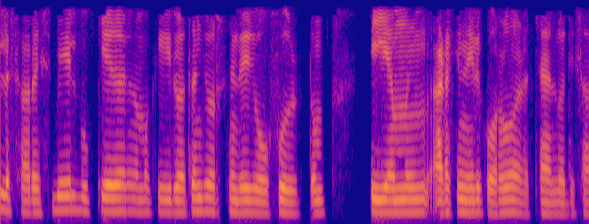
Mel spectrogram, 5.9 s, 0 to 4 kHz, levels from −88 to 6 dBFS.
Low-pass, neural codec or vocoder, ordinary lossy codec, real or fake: 3.6 kHz; none; MP3, 32 kbps; real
